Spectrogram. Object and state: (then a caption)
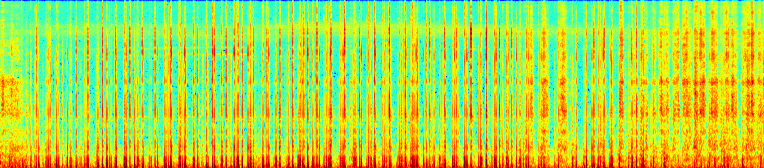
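Plastic game controller scratched. A black plastic Joy-Con grip with white Joy-Cons attached, handheld controller size, is held close and its plastic surface is rubbed and scratched with fingertips and nails. A dense, steady run of short, dry scratching clicks and crackles continues throughout, with most of the energy in the low end.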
